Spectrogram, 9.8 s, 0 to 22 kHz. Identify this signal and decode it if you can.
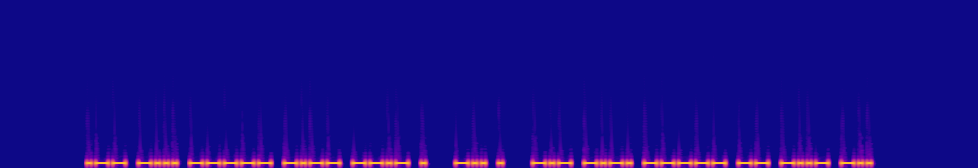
Morse code, heard as a keyed tone, about 28 wpm, 700 Hz. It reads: WB0YQE DE KC0MXD
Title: USA Callsign DE Callsign - 6 Characters - 28wpm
